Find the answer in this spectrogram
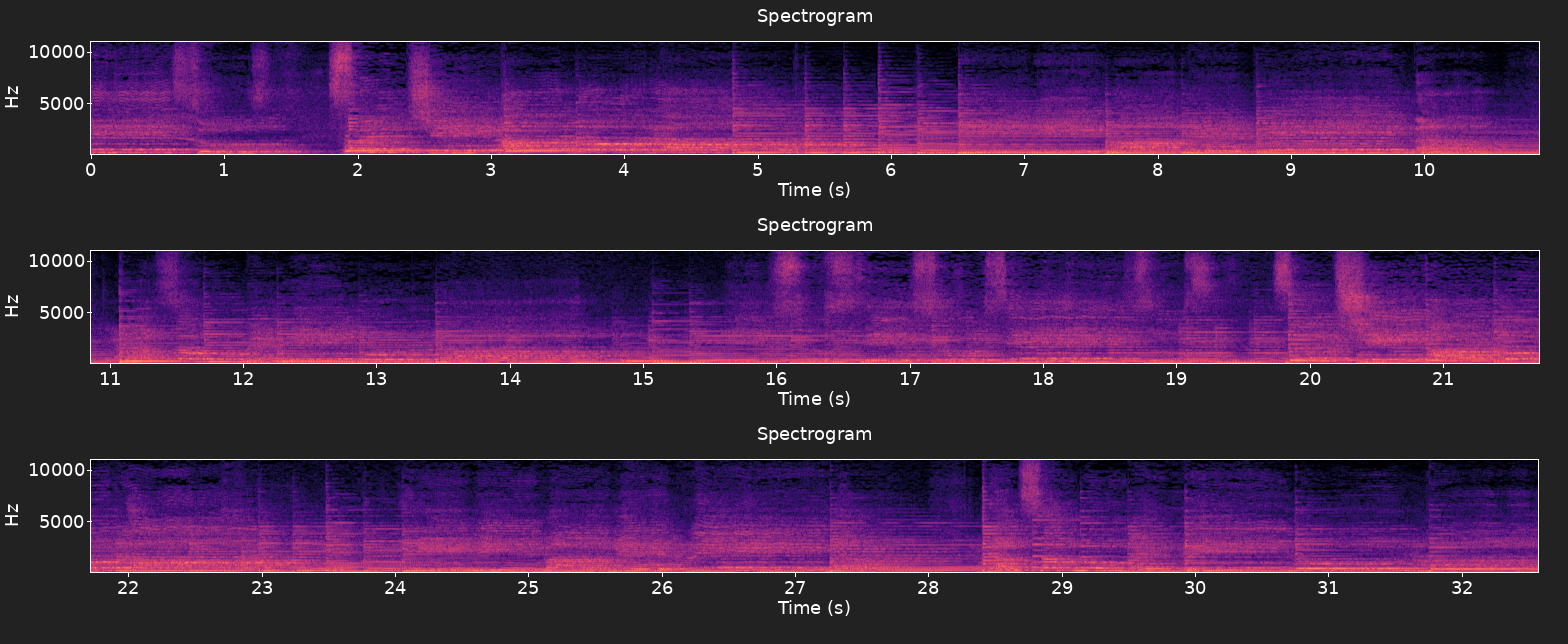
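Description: Congregation singing a hymn refrain in Romanian together with a small group of lead singers on microphones, accompanied by an electronic keyboard. A steady rhythmic bass line comes in about halfway through.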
